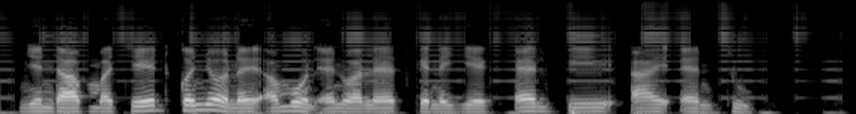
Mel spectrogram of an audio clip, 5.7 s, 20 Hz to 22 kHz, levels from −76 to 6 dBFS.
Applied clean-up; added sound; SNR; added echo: neural mask model RNNoise.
